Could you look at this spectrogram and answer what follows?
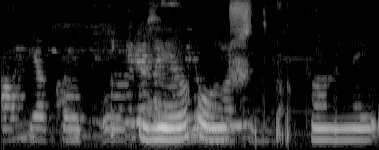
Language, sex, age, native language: Icelandic, male, 9, Icelandic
